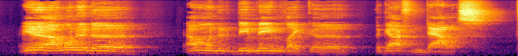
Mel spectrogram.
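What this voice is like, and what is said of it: Dumb-sounding southern accent. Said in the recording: “Did he have a southern accent too, this guy? ... Yeah. ... He actually was a dumb guy with a southern accent.”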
